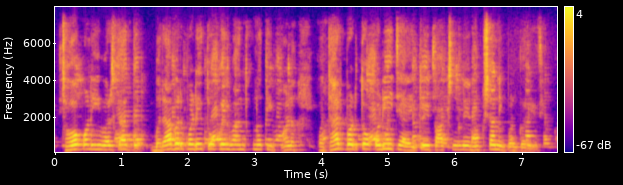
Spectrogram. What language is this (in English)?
Gujarati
